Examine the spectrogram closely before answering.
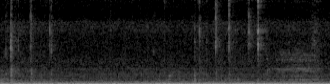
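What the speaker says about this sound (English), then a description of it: "we're just going to type in a few required items" Patient details being keyed into a BeamMed Sunlight MiniOmni portable bone density ultrasonometer: quiet, irregular key clicks over a low steady hum, close and faint.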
